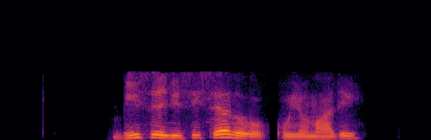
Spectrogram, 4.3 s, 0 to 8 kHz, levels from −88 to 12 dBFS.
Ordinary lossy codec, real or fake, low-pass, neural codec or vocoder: AAC, 16 kbps; fake; 7.2 kHz; codec, 16 kHz, 1.1 kbps, Voila-Tokenizer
